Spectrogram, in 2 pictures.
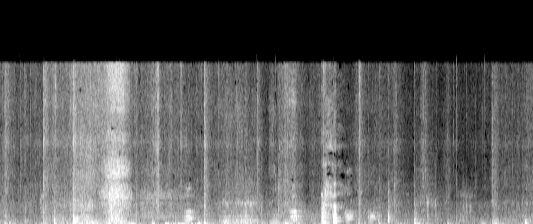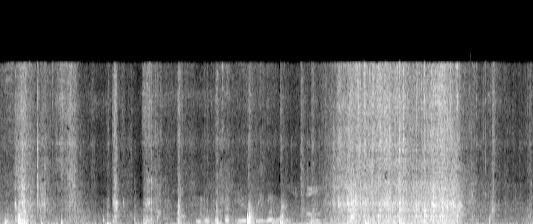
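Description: A large boxed couch in cardboard and plastic wrap being handled and tipped upright: scattered knocks and rustles, with faint voices.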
